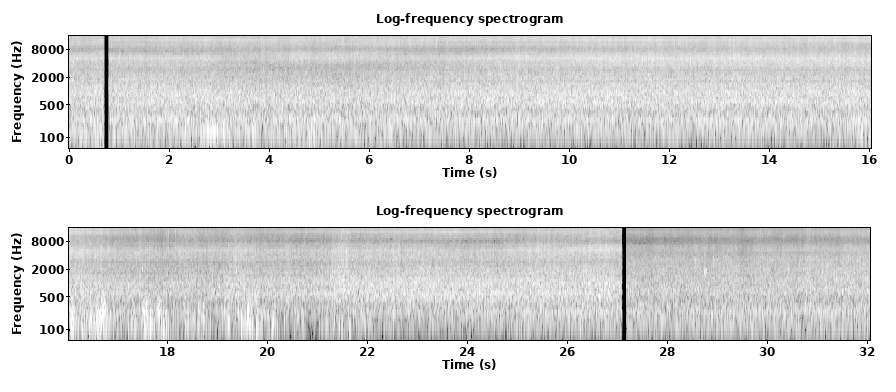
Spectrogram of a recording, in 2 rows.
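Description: Fountain jets splashing into a pool: a steady rush of falling water, with a few low thumps on the microphone between about 16 and 20 seconds in. The sound drops out for an instant near the start and again near the end.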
